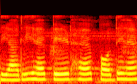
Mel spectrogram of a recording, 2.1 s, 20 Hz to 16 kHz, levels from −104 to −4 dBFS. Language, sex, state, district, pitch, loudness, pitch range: Hindi, female, Bihar, Begusarai, 240 Hz, -27 LUFS, 225-245 Hz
